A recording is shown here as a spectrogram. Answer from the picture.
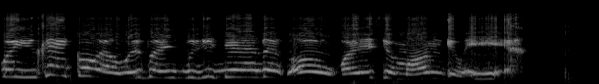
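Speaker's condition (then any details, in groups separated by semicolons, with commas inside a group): Cerebral palsy; therapy since infancy; ongoing therapy, doctor tests of progress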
